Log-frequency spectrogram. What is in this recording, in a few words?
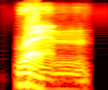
"REM", British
